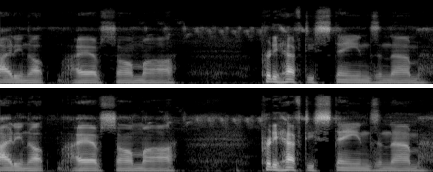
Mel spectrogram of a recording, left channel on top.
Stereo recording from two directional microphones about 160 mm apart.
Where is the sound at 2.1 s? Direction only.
15° left (ahead or behind).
